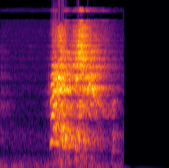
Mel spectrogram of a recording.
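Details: Pig sneezing: a single sharp, hissing sneeze burst lasting under a second.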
